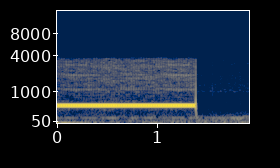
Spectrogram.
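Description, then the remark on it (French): A steady, loud landline dial tone hums continuously for over a second, then cuts off abruptly, leaving only faint background noise. “Dans le temps, on faisait des coups de téléphone, on va tout de suite.”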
